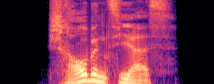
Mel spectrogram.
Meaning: genitive singular of Schraubenzieher
- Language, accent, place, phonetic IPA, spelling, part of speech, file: German, Germany, Berlin, [ˈʃʁaʊ̯bənˌt͡siːɐs], Schraubenziehers, noun, De-Schraubenziehers.ogg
